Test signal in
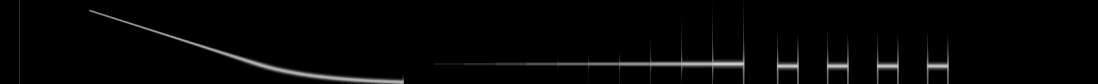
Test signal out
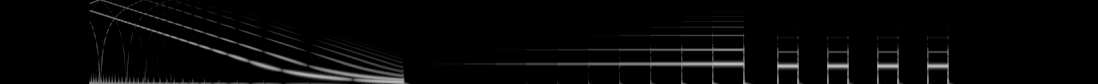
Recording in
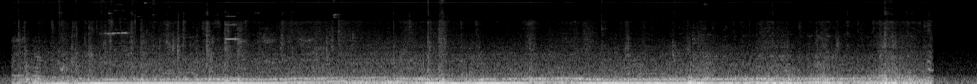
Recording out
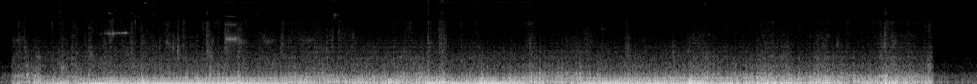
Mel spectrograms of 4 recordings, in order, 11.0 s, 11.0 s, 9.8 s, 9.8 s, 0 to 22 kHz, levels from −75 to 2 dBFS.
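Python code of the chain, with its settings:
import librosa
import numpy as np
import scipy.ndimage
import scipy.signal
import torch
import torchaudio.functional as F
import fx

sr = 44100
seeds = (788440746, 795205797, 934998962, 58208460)

y = fx.lower_of_two(x, sr, delay_ms=2.3)
y = fx.peak_eq(y, sr, hz=170.0, db=11.0, octaves=2.8)
y = y * 10.0 ** (-5.0 / 20.0)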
